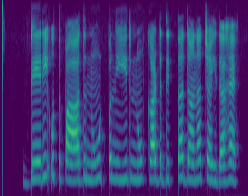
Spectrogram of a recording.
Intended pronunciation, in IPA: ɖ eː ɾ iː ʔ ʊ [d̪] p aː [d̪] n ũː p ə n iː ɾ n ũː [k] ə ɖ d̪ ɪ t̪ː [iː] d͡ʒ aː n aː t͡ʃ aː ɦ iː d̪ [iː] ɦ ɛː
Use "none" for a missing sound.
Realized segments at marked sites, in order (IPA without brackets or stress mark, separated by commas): t̪, d̪, k, aː, aː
